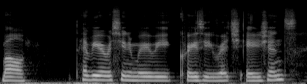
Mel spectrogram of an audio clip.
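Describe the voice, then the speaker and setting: A woman's voice: lowish voice, flat delivery, fairly quick. Goofy woman podcast guest from Singapore. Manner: goofy and self-mocking, laughs easily. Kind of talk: casual interview talk.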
